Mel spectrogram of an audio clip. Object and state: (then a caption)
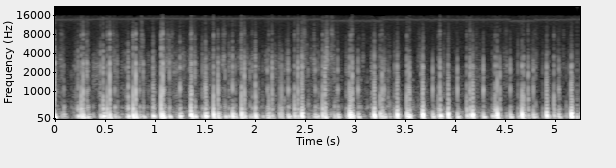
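Hard-shell zip pouch. Fingertips tap the flat surface of a tablet-sized black hard-shell zippered case with red trim, held in both hands. The result is a rapid, irregular stream of short, dull, low thuds with almost no ring.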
